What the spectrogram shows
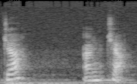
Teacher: Then I will move to the third feature of the manner of articulation, which is affricates. Actually, it happens by shortly obstructing the airstream completely and then releasing it.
